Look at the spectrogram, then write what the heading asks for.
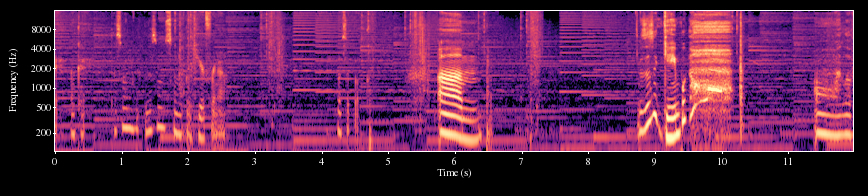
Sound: gasps

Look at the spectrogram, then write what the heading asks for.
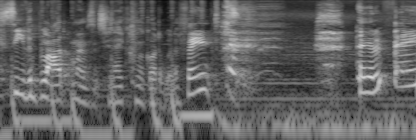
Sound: laughs

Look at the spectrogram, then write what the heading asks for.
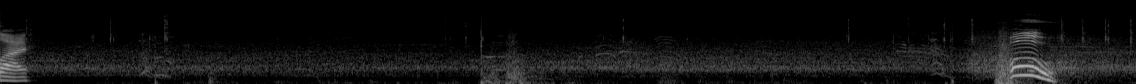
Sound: applause

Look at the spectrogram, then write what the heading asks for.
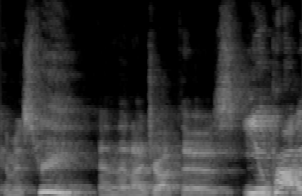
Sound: laughs

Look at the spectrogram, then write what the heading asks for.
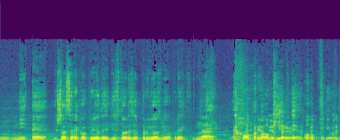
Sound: laughs

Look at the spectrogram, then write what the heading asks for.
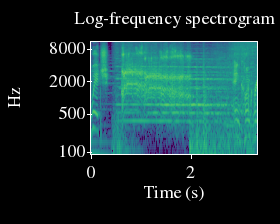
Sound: cackles

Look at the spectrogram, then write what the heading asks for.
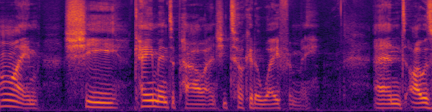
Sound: none

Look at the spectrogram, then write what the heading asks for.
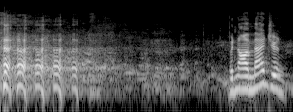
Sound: laugh

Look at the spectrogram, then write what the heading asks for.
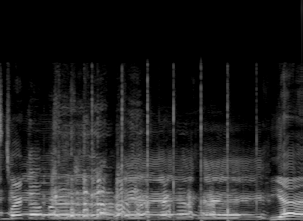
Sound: laughter

